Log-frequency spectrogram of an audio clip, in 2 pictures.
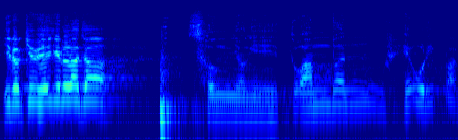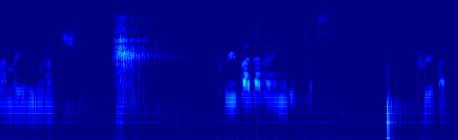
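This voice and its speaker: A male pastor telling a revival story in a dramatic sermon, swinging from shouts to whispers, in a large church. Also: high-pitched, measured pace, creaky, pauses often. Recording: long church hall reverb.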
